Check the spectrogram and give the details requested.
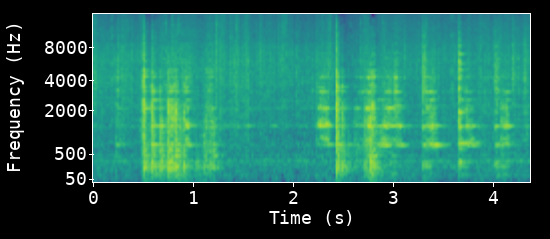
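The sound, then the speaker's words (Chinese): Eggs stir-fried in a pan, setting as they cook, until their surface turns slightly golden: a steady sizzle broken by sharp, scraping bursts as the spatula tosses them, several irregular stirs in quick succession, with no talking. “我们要炒到蛋的表面呢稍微带一点点的金黄色，这种蛋呢才会是最好吃的。好，我们稍微让它拌炒一下。”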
